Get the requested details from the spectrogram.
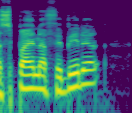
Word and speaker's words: spina bifida: But just to get into you, to understand you, going through spina bifida, And how do you say it correctly? Is it spinal? – It's spina. S-P-I-N-A and then bifida. B-E-F-I-D-A. Yes, thank you.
